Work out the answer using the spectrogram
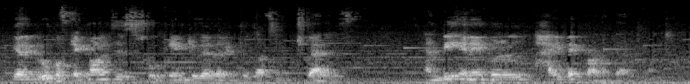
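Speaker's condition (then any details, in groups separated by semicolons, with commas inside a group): No condition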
